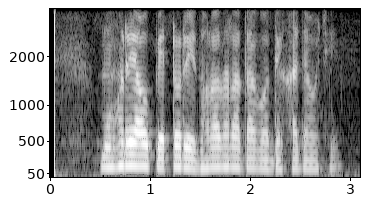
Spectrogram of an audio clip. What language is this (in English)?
Odia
